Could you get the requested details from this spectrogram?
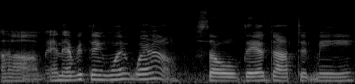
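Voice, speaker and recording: A woman's medium-pitched voice with ordinary pitch variation and audible room echo. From Ohio, US Midwest. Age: 50s. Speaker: adoptee telling her life story. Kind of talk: personal testimony. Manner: hesitant, many fillers.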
